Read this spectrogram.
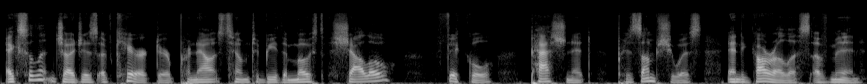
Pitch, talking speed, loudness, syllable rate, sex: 110 Hz, 125 wpm, -25 LUFS, 4.6 syllables/s, male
